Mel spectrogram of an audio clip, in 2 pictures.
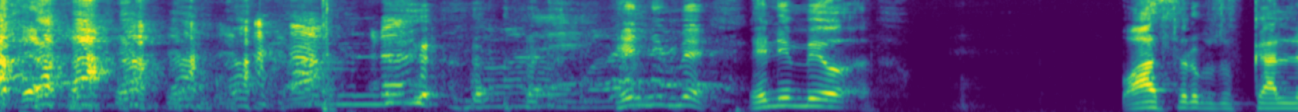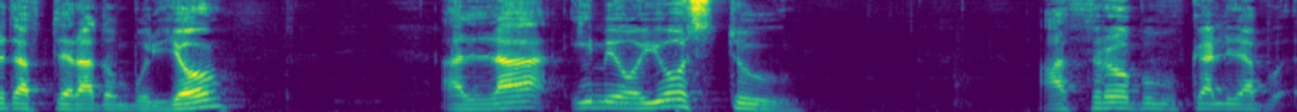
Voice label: tongue twisters in greek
